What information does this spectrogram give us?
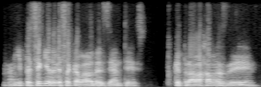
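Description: Young man, casual chat, mid-pitched, talkative. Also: fast. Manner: talkative, explains with examples. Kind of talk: casual chat among friends.

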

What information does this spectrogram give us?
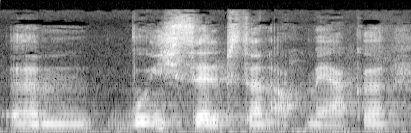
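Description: A woman's voice: low-pitched, level tone, measured pace, dark tone, slight background noise. A woman coach with a German regional dialect, talking in a hesitant, thoughtful way with many fillers. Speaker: coach and podcast host. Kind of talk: casual conversation. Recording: echoey room.

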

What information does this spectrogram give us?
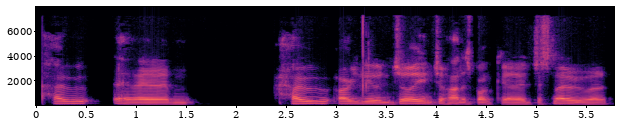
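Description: A man's voice: medium pitch, steady tone, slow. A man asks long, winding interview questions, stumbling over words and restarting often in a casual, self-deprecating way. The recording sounds somewhat dull and lo-fi. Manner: rambling, stammering, self-deprecating.

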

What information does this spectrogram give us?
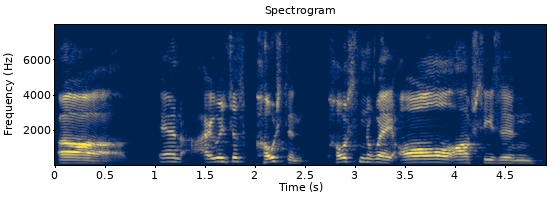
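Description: A man's voice: a little high, slow. A man in his twenties with a slight lisp hosting a casual solo podcast at home, upbeat and rambling, repeating himself. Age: 20s. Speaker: podcast host. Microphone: USB desktop microphone.

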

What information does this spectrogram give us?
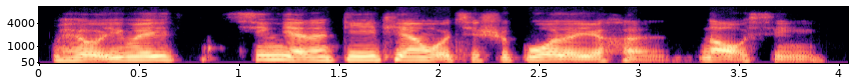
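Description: A woman's voice: fairly low pitch, normal speed, darkish tone, dry recording. A woman co-hosting a podcast, telling personal anecdotes in a casual, exasperated, rambling way. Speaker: podcast co-host. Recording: dry, slightly dull lo-fi audio.

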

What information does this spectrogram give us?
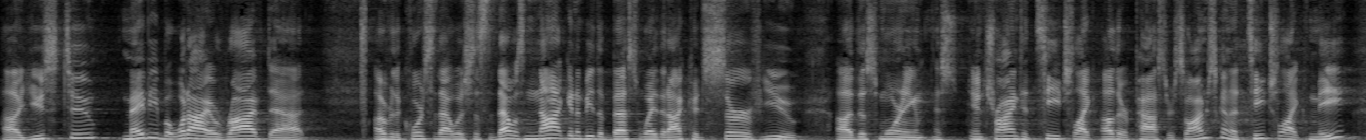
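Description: A young man, a pastor, preaching a sermon in a church auditorium, his voice slightly hoarse, earnest and full of "uh" fillers. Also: a little high, moderate pace, fairly bright tone. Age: young adult. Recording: long reverb of a large hall.

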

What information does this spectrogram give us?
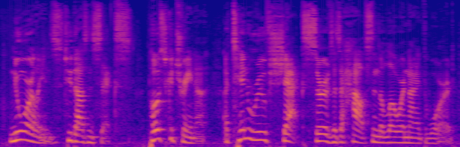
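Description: A man's voice: on the high side, gravelly, a bit bright. A man hosting a studio table-read show, presenting and reading out screenplay narration in an upbeat way.

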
